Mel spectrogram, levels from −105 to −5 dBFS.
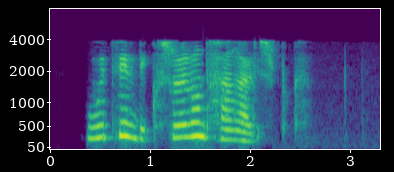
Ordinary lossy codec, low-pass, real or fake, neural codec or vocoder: AAC, 16 kbps; 7.2 kHz; real; none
